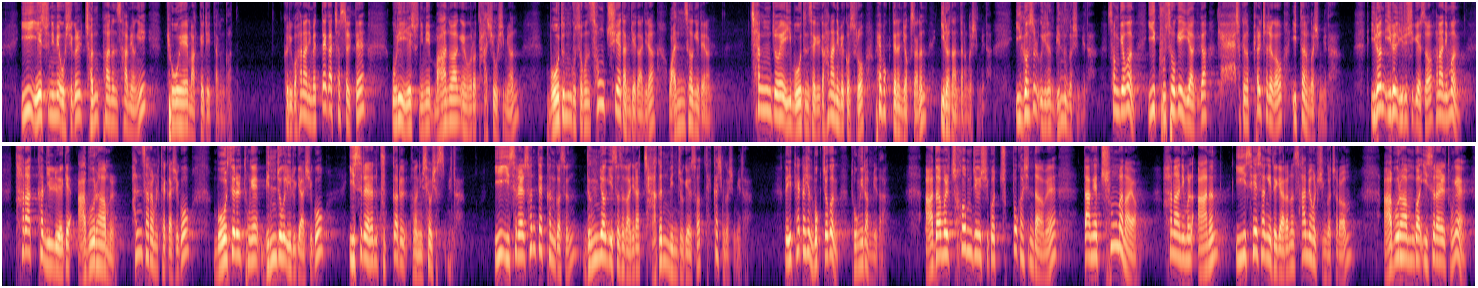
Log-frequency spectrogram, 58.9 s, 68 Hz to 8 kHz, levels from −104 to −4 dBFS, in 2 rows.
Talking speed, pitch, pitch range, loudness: 320 characters per minute, 165 Hz, 135-200 Hz, -20 LUFS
